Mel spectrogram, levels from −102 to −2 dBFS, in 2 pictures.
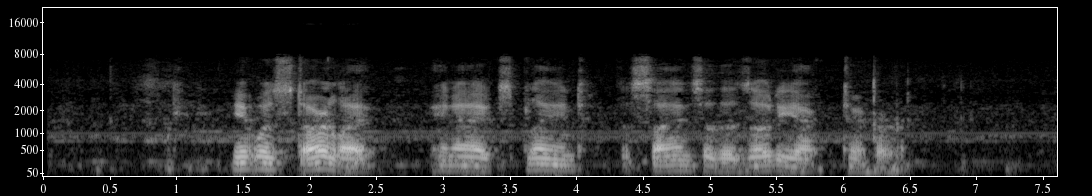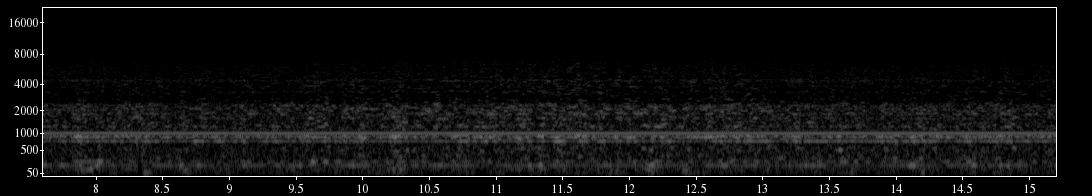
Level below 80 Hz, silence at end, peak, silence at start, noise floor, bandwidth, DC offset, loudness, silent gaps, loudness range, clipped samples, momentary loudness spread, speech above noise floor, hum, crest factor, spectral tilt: -76 dBFS; 8.75 s; -16 dBFS; 0.75 s; -72 dBFS; 7.6 kHz; under 0.1%; -36 LUFS; none; 14 LU; under 0.1%; 26 LU; 37 dB; none; 24 dB; -3 dB/octave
